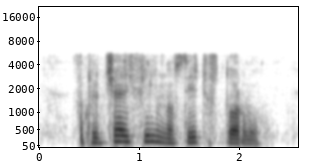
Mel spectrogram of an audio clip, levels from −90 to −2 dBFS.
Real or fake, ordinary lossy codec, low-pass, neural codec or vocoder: fake; Opus, 24 kbps; 5.4 kHz; codec, 16 kHz, 4.8 kbps, FACodec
